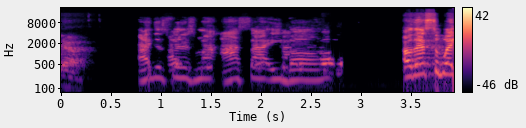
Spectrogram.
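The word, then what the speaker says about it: açaí: you go right now i just finished my assa evolve oh that's the way you pronounce it acai yeah you know that's the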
